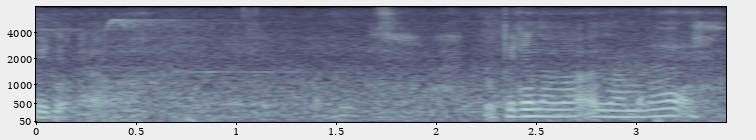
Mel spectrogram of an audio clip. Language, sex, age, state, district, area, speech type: Malayalam, female, 60+, Kerala, Idukki, rural, spontaneous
